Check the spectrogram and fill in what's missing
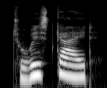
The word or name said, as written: turistguide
